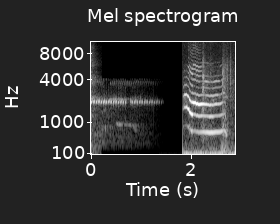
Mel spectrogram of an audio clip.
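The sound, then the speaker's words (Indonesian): A new pet cat named Belang, with striped fur, gives a thin, high, wavering mew, falls silent, then lets out one loud, drawn-out meow. No voices or other sounds. “Aku akan rawat kucing baruku seperti Pusi yang dulu.”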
